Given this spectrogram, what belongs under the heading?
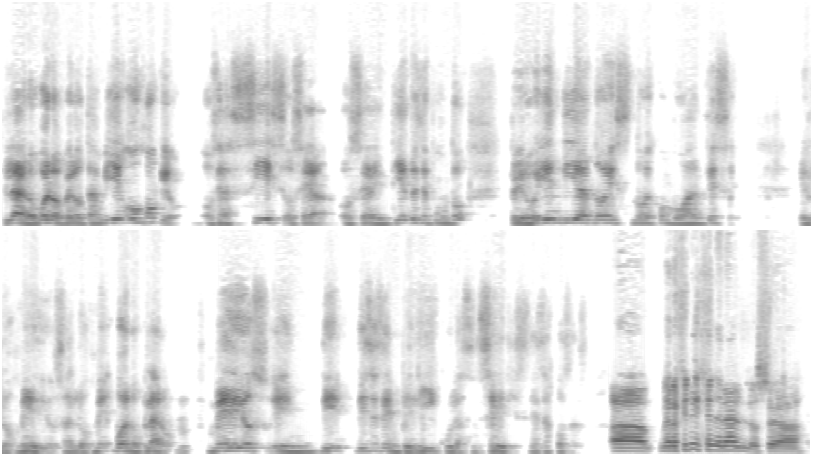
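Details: Spanish-speaking man who identifies as a person who stutters; stuttering.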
